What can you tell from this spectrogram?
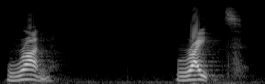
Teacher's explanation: your tongue will be bent pointing towards the roof of your mouth your vocal folds will vibrate and you will produce a slow stream of air flow listen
